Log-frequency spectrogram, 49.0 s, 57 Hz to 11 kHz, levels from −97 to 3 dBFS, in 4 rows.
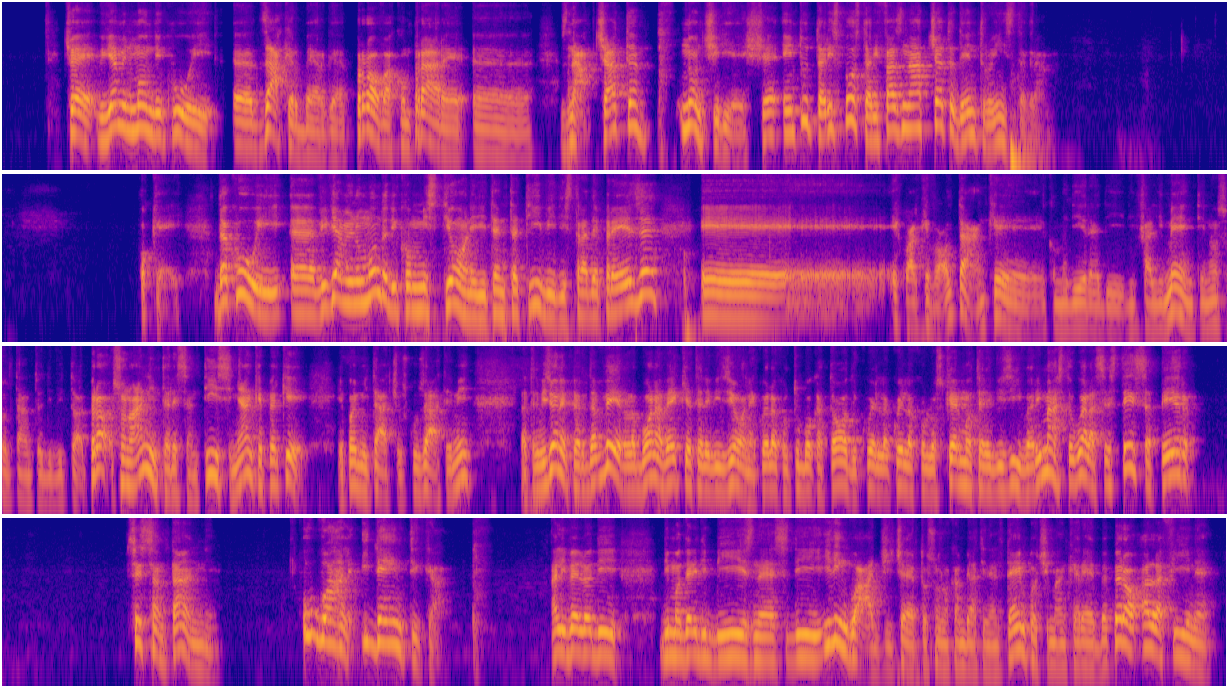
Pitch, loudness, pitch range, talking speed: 160 Hz, -24 LUFS, 130-215 Hz, 140 wpm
